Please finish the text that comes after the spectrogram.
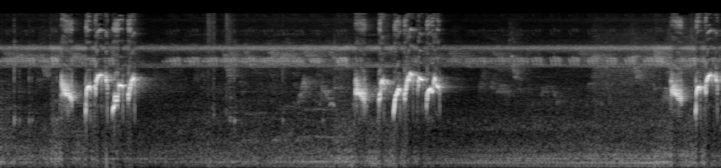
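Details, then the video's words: Decoy red-whiskered bulbul singing in a fighting contest to train other birds' voices: three short bursts of lively, warbled whistles, roughly every three seconds, with a constant high whine and faint low rumble behind. "Chào mào mồi hót đấu quá tuyệt!! - Luyện giọng Chào mào hót hay"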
